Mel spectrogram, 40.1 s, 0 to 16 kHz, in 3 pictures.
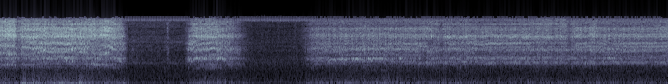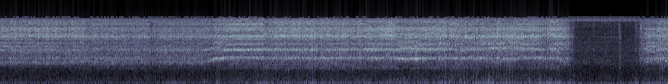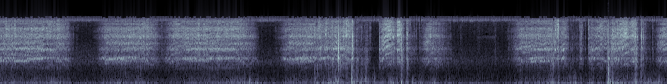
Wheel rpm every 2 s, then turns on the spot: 200, 50, 40, 80, 110, 120, 110, 120, 120, 160, 160, 160, 60, 110, 80, 120, 90, 70, 50, 70.
2-4 24-26 32-34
